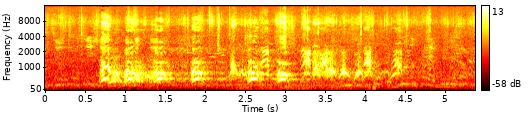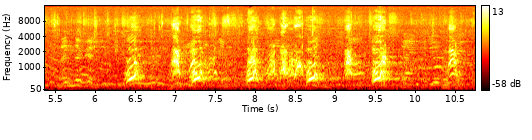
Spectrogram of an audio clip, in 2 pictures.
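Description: A dog barking repeatedly in two bouts, a bark every half second to second, with a lull of about two seconds between them.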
